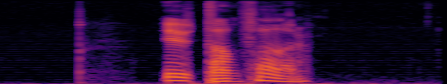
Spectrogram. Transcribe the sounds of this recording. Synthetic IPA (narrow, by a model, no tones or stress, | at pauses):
ʉ̟ːt̪anfœːɾ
